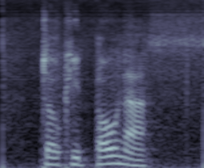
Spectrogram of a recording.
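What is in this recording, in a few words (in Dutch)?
"Toki Pona", Dutch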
